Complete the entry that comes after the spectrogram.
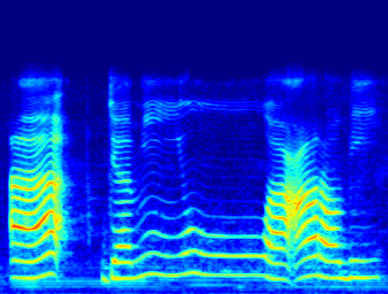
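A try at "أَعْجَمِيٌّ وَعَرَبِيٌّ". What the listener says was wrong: Nah, itu hati-hati. Itu ain ya. Jadi jangan sampai kita mikirin hasil terus malah ainnya terabaikan. Jadi tetap ainnya tuh tetap bainiyahnya sifatnya tetap jelas ya. Jadi kan itu hamzah ain. Hamzah, hamzah, ain.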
